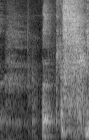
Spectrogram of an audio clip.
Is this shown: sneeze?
yes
